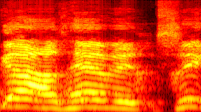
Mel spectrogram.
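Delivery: high, loud Cajun accent pitchman voice.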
